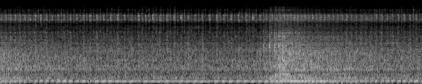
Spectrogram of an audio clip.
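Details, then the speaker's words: Hero Glamour BS4 motorcycle used with low engine oil: rough rattly knock at idle with smoke; suspected worn crank and cylinder bore, full engine rebuild planned; not confirmed. "దాన్ని check చేసి చూస్తే crank కూడా sound వస్తుంది smoke చూసారా ఎలా వస్తుందో"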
